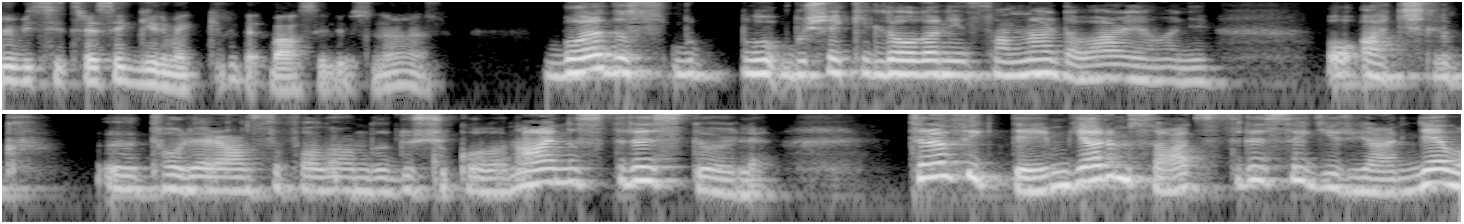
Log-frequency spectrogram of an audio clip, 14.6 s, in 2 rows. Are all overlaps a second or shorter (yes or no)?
yes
